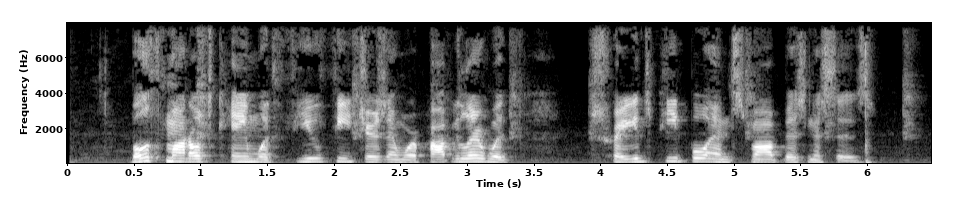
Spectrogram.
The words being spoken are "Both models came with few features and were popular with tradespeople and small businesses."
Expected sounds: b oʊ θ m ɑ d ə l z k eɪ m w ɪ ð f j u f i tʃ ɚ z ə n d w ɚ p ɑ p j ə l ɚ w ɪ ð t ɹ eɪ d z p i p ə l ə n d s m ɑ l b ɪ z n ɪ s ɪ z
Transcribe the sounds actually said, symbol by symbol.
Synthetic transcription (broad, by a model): b oʊ θ m ɑ d l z k eɪ m w ɪ ð f j u f i tʃ ɚ z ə n w ɚ p ɑ p j l ɚ w ɪ ð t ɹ eɪ d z p i p l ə n s m ɑ l b ɪ z n ɪ s ɪ z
